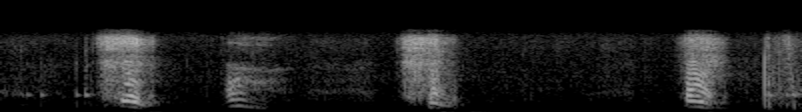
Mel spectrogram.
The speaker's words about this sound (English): If you'll excuse me one second, I'm going to cough. This is a live show, and I can't delete it. So that proves it's a live show. Excuse me.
